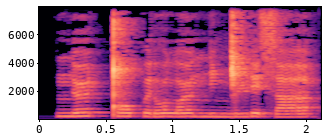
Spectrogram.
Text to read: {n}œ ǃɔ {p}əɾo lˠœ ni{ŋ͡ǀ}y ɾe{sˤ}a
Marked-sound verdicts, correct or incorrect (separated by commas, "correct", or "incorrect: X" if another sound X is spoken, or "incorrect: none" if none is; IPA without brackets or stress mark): correct, correct, correct, incorrect: s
